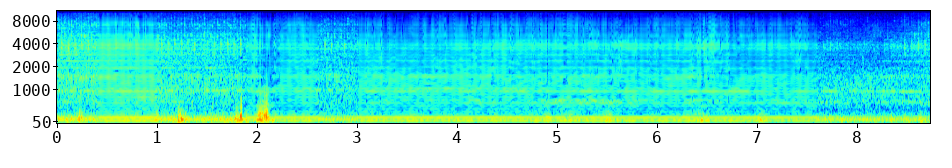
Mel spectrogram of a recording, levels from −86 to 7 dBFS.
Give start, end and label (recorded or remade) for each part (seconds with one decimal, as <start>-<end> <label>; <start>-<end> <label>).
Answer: 0.0-0.4 recorded; 0.4-1.0 remade; 1.0-1.9 recorded; 1.9-2.6 remade; 2.6-3.0 recorded; 3.0-7.6 remade; 7.6-8.7 recorded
